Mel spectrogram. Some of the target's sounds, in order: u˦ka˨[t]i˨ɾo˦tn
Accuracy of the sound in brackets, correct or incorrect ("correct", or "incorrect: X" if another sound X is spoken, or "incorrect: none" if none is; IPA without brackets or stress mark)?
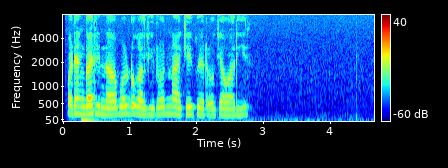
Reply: incorrect: k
